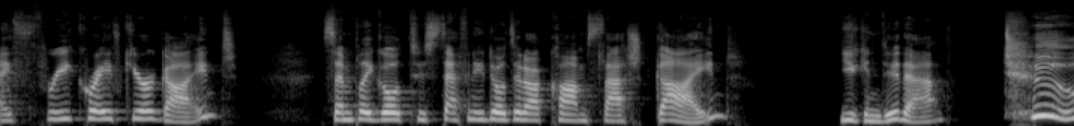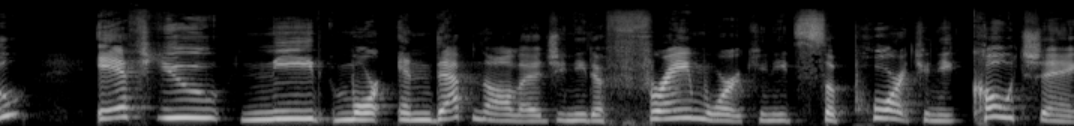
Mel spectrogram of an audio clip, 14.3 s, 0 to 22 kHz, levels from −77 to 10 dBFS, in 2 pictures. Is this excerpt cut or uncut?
uncut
